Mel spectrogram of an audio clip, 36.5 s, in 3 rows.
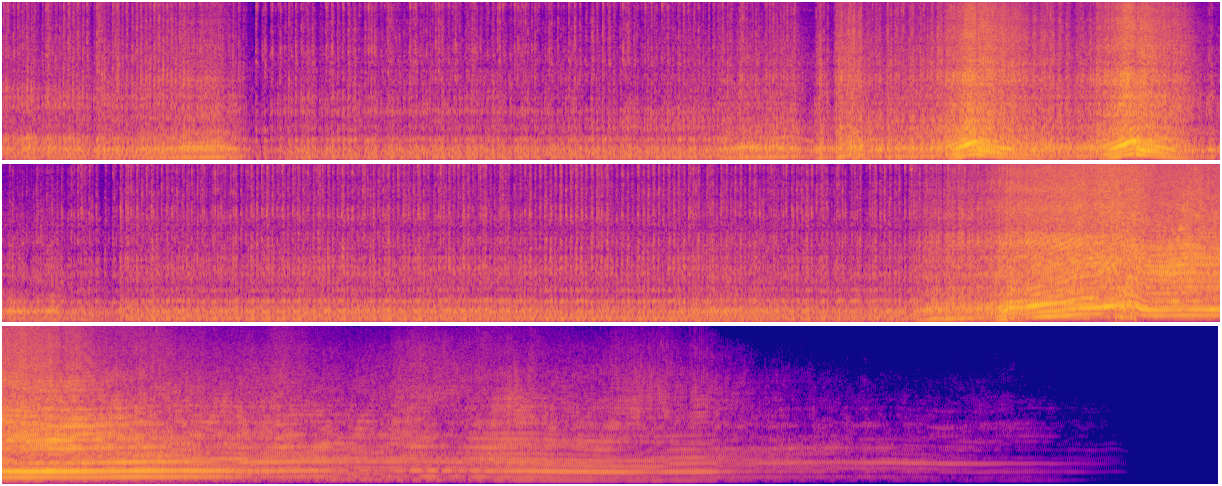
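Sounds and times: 
swamp buggy idling, revving and driving away: 0:00.0 - 0:28.4.

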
